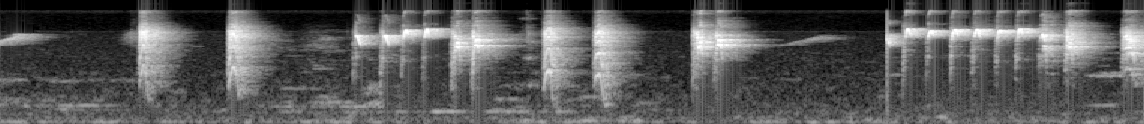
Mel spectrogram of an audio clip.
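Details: Harsh, noisy song of an oriental magpie-robin, used to goad quiet magpie-robins into singing: loud rasping bursts alternate with high whistled notes, ending in a fast chattering series of short repeated syllables.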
